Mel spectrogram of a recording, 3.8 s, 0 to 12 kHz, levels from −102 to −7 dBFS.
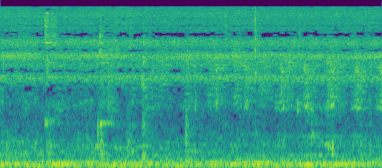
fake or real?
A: real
